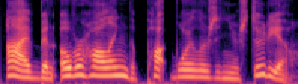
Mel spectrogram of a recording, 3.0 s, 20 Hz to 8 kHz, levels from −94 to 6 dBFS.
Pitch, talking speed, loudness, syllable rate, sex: 205 Hz, 180 wpm, -17 LUFS, 5.3 syllables/s, female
